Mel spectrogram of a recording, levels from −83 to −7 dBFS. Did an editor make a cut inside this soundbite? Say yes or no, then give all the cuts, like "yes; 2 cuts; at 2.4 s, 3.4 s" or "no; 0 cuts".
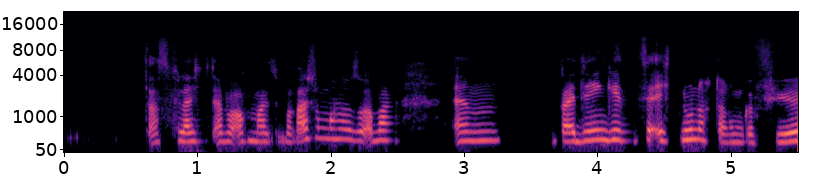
no; 0 cuts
